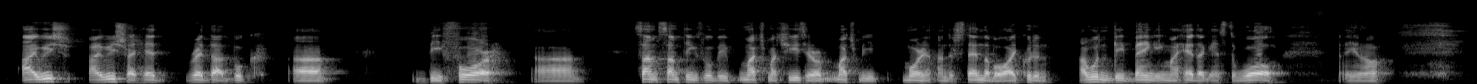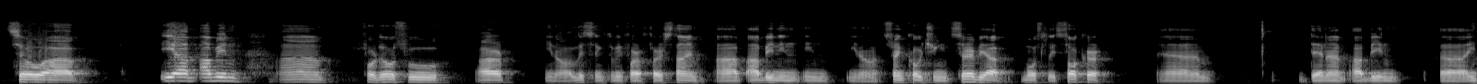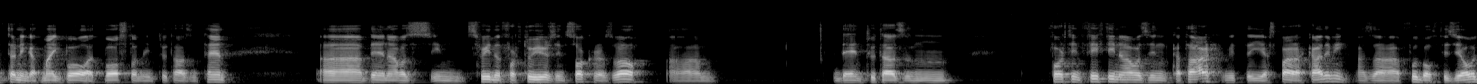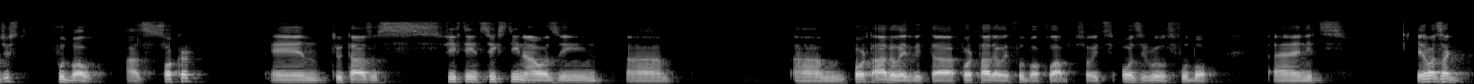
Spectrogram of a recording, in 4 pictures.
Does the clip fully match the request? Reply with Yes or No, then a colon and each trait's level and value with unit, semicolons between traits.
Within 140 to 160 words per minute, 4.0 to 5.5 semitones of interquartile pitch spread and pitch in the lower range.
Yes: average, 145 wpm; average, 4.8 semitones; low, 100 Hz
